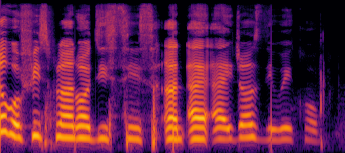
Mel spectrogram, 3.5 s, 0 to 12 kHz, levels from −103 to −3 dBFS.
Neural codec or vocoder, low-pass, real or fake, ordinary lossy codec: none; 10.8 kHz; real; none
